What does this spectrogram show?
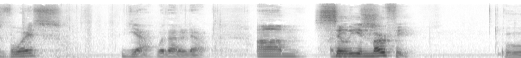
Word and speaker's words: Cillian: Cillian Murphy. Ooh. Killian? Is that how you say pronounced Killian, yeah.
